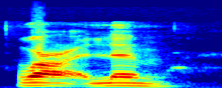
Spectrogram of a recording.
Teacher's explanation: میم ساکن کے بعد حمزہ ہے، یہاں پر اظہار شفوی ہوگا، غنہ نہیں کریں گے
